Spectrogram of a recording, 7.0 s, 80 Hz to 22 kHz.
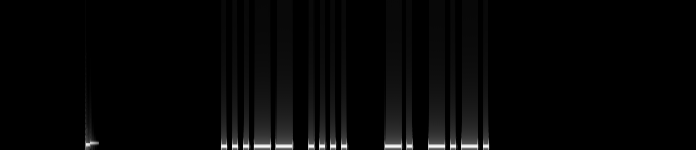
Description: Morse code, heard as a keyed tone, about 22 wpm, 700 Hz. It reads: 3H NC
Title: Winter Field Day Exchanges 22wpm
